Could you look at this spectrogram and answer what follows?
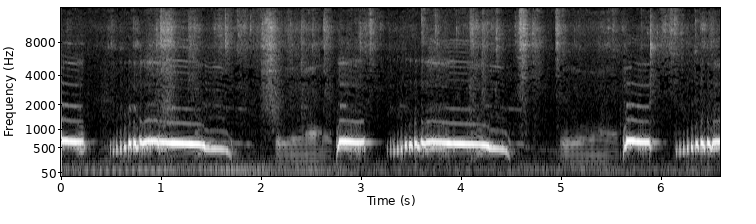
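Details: Caged Javanese collared dove singing the slow senggang style of kuk deruk cooing, used to tutor and lure other doves: long mellow falling coos alternate with short rolling notes and brief clipped coos, about three rounds in under seven seconds, indoors with a background hum.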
